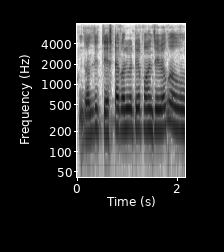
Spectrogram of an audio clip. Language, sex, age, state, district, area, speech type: Odia, female, 45-60, Odisha, Kendujhar, urban, spontaneous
